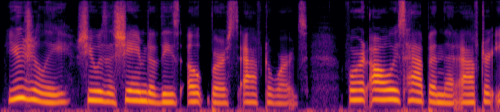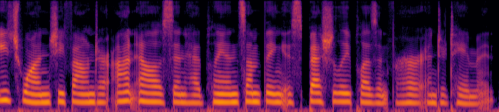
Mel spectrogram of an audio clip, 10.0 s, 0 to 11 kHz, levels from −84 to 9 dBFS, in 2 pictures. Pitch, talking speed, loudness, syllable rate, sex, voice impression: 210 Hz, 175 wpm, -18 LUFS, 5.7 syllables/s, female, very feminine, slightly young, slightly adult-like, very thin, tensed, slightly weak, bright, slightly soft, clear, fluent, cute, slightly intellectual, refreshing, sincere, slightly calm, slightly reassuring, unique, slightly elegant, sweet, kind, slightly modest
